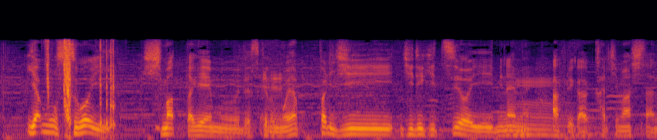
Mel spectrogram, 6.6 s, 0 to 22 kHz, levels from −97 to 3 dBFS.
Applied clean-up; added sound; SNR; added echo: none; Packing tape, duct tape; -1 dB; none.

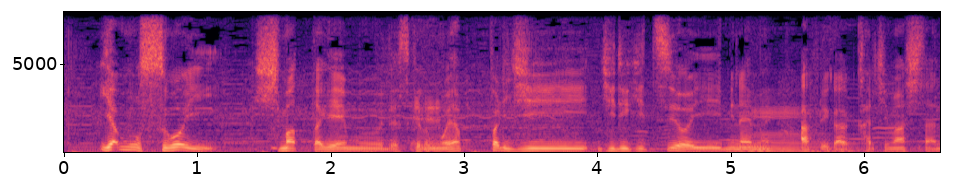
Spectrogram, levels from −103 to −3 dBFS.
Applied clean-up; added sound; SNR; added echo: none; none; none; none.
